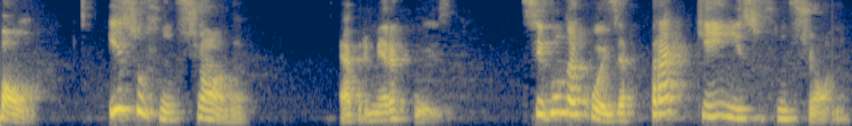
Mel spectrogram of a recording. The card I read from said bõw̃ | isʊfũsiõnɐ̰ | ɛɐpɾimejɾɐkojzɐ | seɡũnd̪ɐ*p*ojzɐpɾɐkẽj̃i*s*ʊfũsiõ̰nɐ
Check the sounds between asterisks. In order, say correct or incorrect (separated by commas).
incorrect, correct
